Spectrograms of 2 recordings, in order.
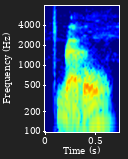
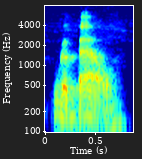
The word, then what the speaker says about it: rebel: And the typical pattern in this regard is that nouns will usually have stress on the first syllable of the word, whereas the verbs will have stress on the second syllable.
